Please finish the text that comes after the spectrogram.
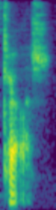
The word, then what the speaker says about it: cache: idiot because it's pronounced cash like there was like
